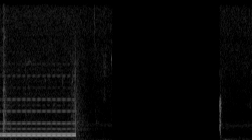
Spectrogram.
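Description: A phone line's ringing tone plays as one steady, fairly loud tone for about a second and a half. Silence follows, and a short burst of sound comes near the end.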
